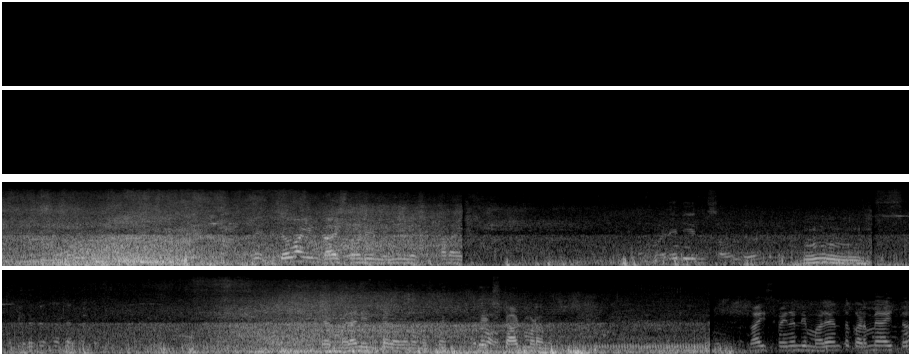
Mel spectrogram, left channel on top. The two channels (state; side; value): silent; left; digital silence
